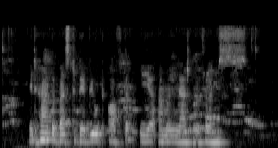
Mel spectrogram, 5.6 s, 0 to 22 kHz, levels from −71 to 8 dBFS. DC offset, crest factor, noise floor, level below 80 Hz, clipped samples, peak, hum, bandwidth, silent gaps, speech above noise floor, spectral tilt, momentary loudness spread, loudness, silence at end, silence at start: under 0.1%; 20 dB; -47 dBFS; -60 dBFS; under 0.1%; -8 dBFS; none; 11.5 kHz; none; 21 dB; -4.5 dB/octave; 15 LU; -26 LUFS; 0.3 s; 0.05 s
